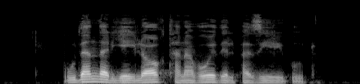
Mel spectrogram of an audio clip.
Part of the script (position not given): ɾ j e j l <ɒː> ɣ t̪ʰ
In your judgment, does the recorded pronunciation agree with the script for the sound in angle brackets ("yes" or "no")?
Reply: yes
